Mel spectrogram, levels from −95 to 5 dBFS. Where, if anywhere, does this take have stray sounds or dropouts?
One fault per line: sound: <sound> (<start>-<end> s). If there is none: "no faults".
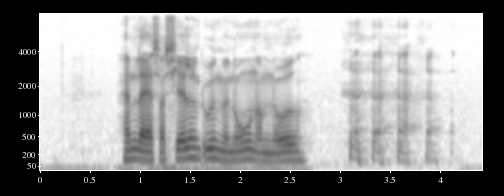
sound: laugh (3.0-4.2 s)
